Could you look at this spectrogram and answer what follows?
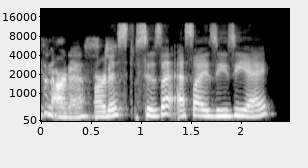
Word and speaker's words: SZA: SZA, SIZZA? SZA. Oh, I know who that is. Yeah. I didn't know that's how you pronounce that.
